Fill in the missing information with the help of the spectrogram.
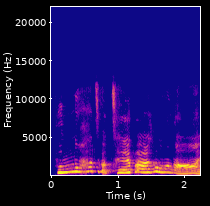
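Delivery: high, loud laughing plea; half-laughing, beg yourself by name; pleading with yourself. Retold or imitated. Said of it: "이렇게 하느라고".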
